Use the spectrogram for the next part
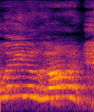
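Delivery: screaming at him. Retold or imitated. Woman grabbing his shirt as he leaves, mock screaming. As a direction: call after him, pitched high. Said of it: "I'm still screaming at him".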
